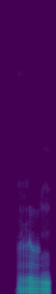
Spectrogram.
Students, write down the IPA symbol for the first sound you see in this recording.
r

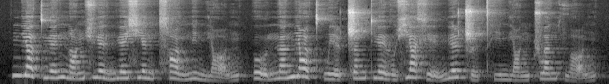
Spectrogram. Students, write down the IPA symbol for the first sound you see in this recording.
n̪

